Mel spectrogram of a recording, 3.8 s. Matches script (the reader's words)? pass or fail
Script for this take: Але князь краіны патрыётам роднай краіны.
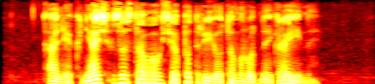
fail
